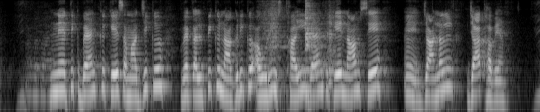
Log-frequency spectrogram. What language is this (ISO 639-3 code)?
bho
